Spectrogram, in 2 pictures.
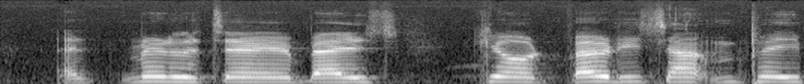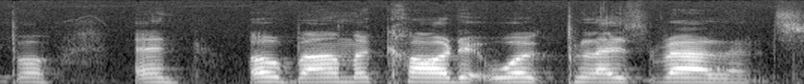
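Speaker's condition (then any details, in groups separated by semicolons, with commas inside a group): Cerebral palsy; speech slightly improved recently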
